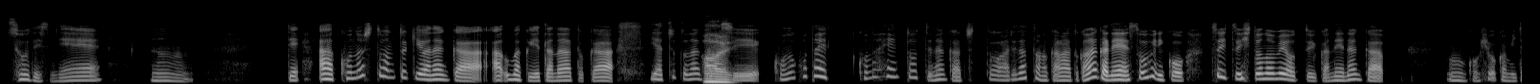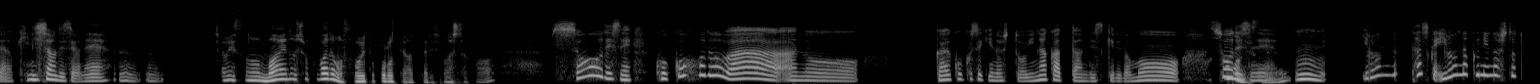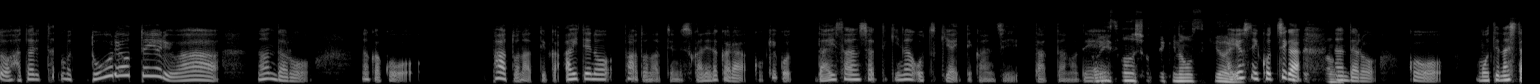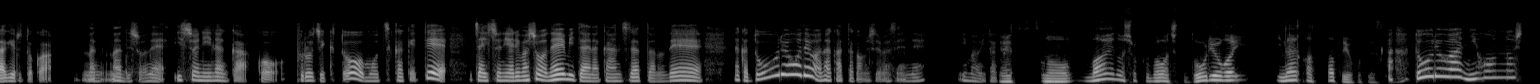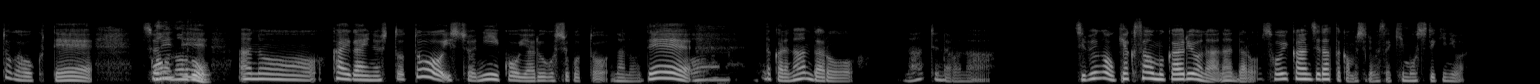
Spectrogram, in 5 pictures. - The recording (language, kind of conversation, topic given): Japanese, advice, 他人の評価を気にしすぎない練習
- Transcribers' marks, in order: none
